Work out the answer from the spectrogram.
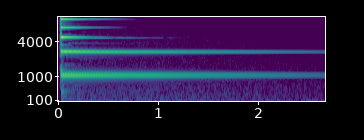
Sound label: bell small, Bell (Small) Ring; Bell Ring ( Small ) - Could Be Reception , Elevator Or Bicycle Bell Etc; Musical; McKinney Sound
